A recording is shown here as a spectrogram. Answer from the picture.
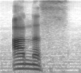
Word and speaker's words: honest: Tapi kenapa pakai an? Kenapa? Karena dibacanya honest, an honest girl, seorang gadis yang jujur.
